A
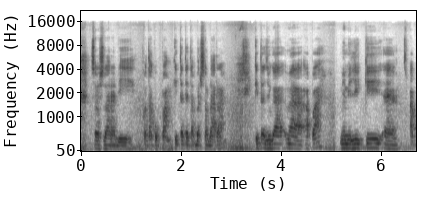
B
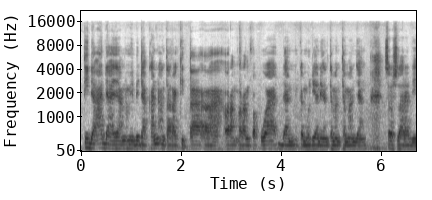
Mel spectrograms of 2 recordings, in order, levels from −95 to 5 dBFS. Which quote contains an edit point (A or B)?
A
